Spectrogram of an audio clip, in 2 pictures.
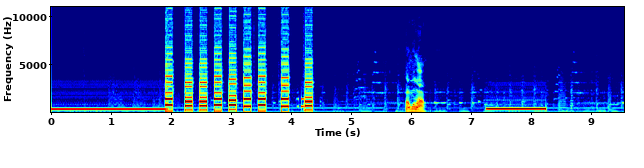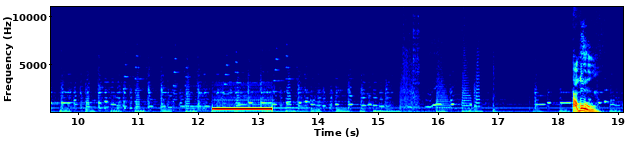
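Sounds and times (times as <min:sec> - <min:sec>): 
telephone line tones while a phone call is being placed: 0:00.0 - 0:04.4, 0:07.3 - 0:08.3, 0:12.2 - 0:13.2
speech: 0:06.0 - 0:06.4, 0:18.3 - 0:18.8.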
